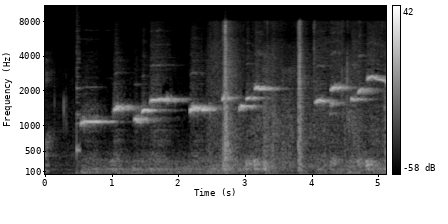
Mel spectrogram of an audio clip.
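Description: A person whistling a tune in short stepping notes, starting about half a second in, with three sharp clicks about a second apart.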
